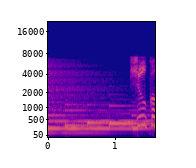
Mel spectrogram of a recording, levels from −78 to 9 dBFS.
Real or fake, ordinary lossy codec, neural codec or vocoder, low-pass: real; none; none; 7.2 kHz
